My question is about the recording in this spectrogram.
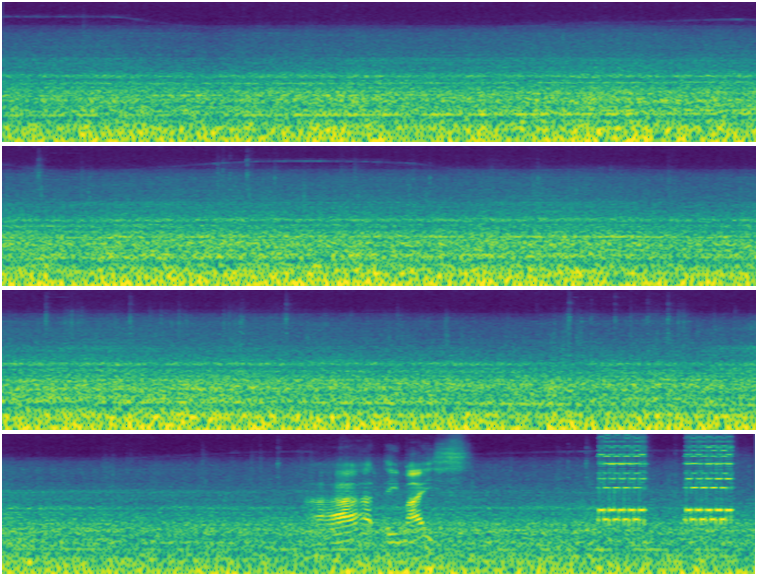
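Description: Steady engine and road noise inside a moving truck's cab, the low rumble growing louder about three-quarters of the way through. Near the end a mobile phone rings.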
